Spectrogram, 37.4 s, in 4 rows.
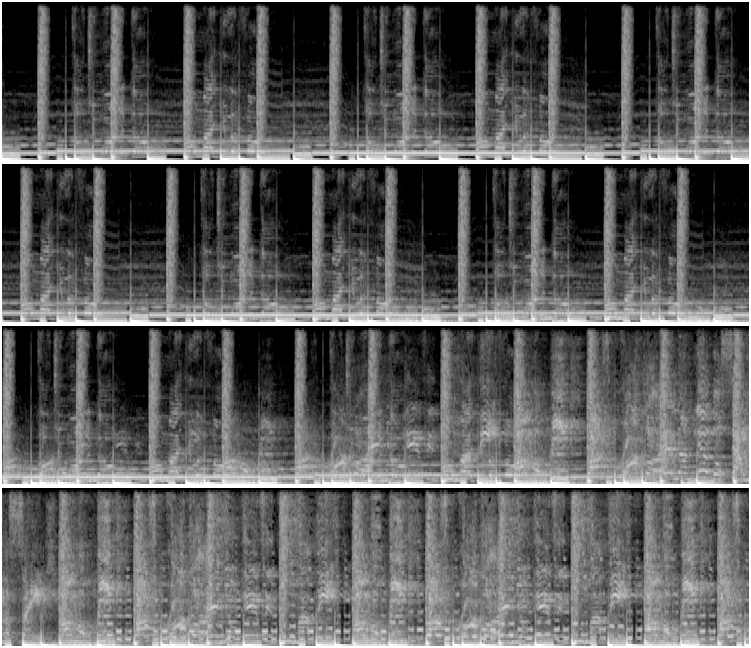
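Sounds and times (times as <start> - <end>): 
music loop: 0.0 - 37.3.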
